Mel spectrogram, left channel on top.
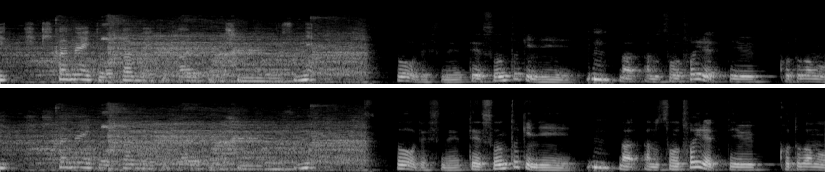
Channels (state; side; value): normal; both; correlation 0.41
